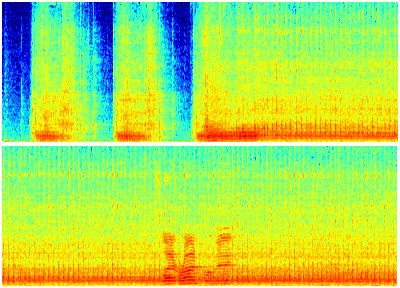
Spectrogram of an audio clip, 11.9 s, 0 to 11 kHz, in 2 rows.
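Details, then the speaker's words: Echo PB-250LN handheld two-stroke blower after draining nasty old fuel and refilling with fresh mix: still rough, uneven buzz with short surging swells, never revving up cleanly; bogs under throttle, later fixed. "okay the fuel issue was probably a major problem but that didn't solve the throttling up and the running issue with the blower"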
